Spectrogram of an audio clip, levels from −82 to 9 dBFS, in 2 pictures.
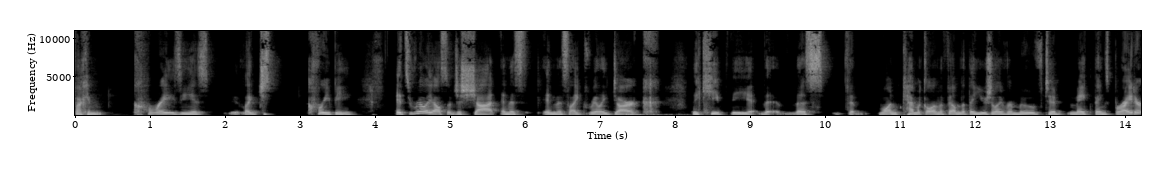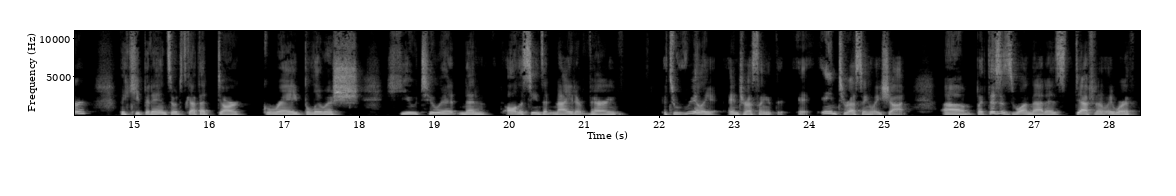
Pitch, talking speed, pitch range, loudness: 155 Hz, 160 wpm, 150-170 Hz, -24 LUFS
